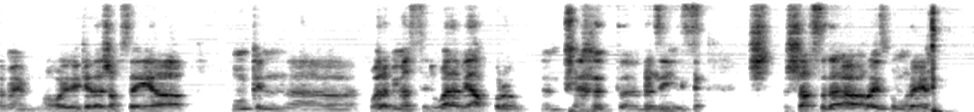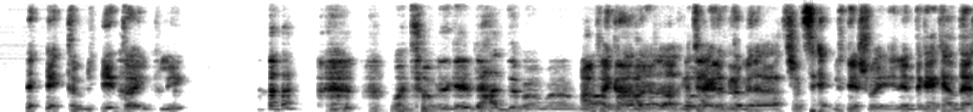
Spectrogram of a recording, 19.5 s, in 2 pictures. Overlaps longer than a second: present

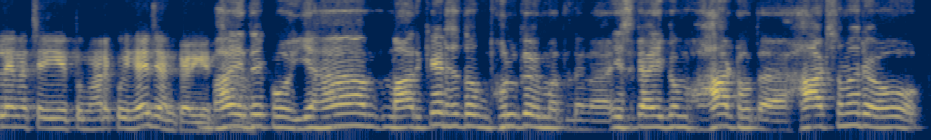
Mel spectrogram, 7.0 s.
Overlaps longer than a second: none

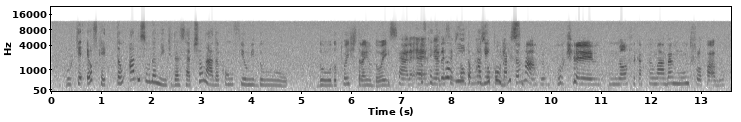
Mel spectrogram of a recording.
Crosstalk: present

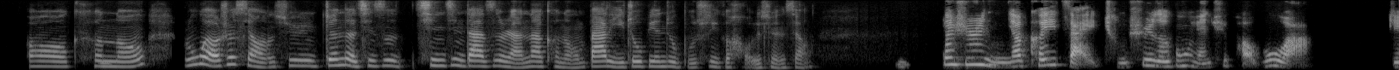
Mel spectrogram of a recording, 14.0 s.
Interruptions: none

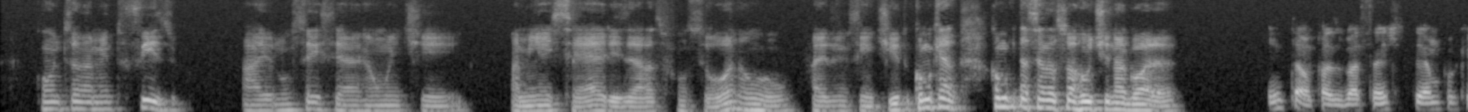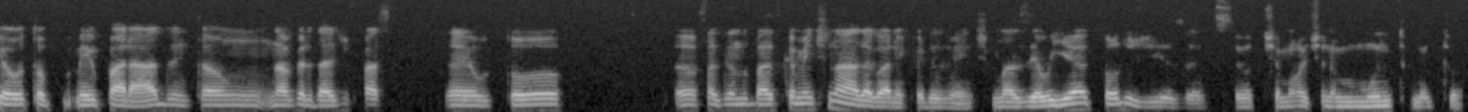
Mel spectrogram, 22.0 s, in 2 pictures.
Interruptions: none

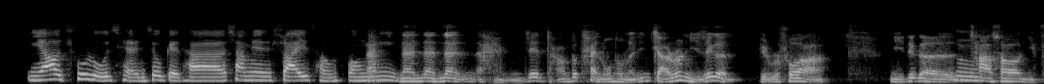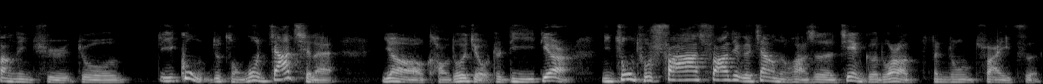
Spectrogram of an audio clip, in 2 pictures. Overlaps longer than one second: none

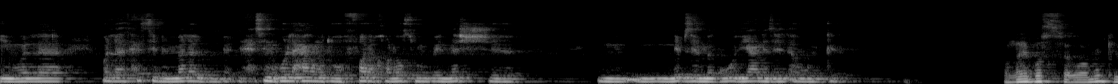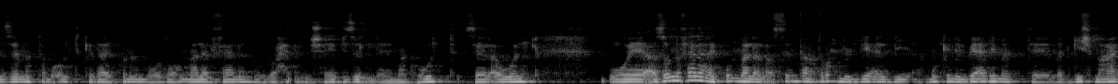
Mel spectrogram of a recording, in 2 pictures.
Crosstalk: none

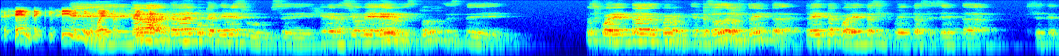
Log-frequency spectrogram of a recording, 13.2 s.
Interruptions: present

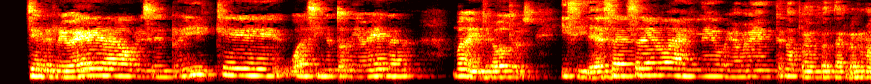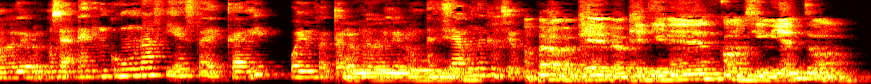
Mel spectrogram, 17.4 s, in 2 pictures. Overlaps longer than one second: present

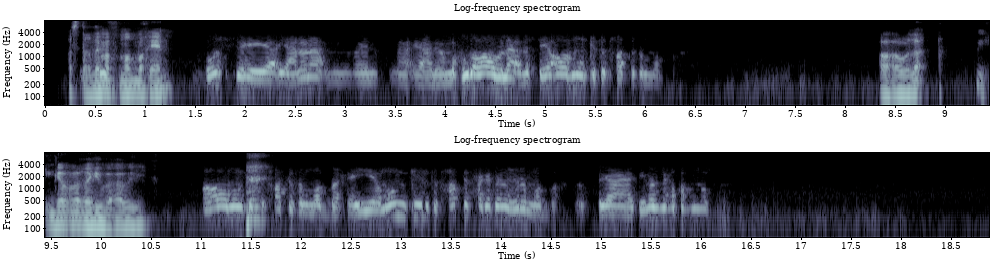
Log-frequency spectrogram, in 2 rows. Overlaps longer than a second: none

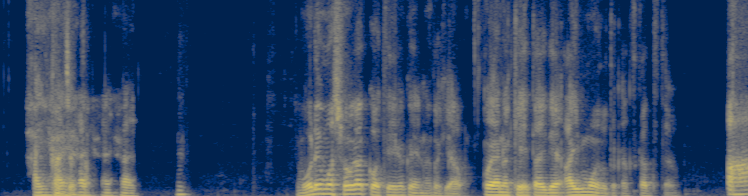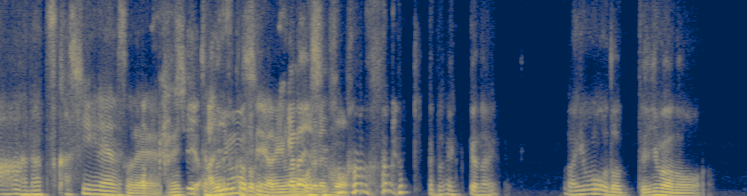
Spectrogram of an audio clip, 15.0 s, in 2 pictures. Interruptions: present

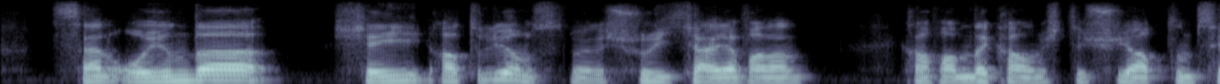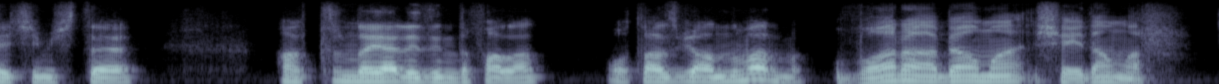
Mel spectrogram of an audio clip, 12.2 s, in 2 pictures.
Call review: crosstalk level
none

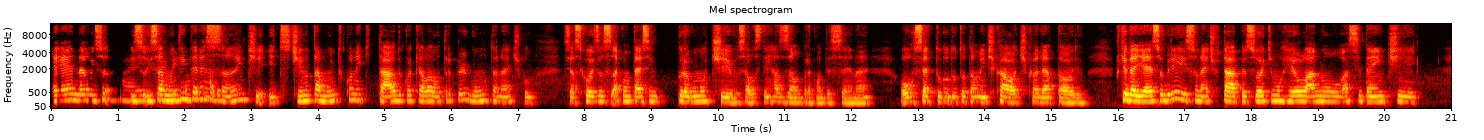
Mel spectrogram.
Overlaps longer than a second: present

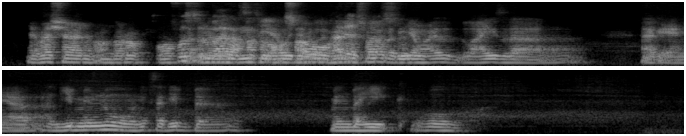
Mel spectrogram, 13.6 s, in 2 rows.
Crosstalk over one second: present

